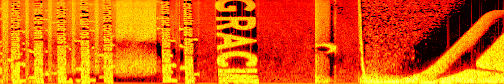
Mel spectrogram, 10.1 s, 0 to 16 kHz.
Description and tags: It was a selfie with my cat Alaska, altered in photopaper and p5.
